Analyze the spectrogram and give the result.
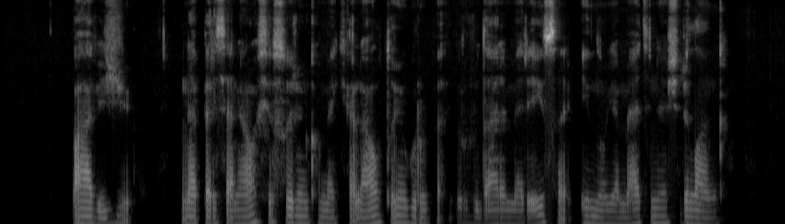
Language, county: Lithuanian, Vilnius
